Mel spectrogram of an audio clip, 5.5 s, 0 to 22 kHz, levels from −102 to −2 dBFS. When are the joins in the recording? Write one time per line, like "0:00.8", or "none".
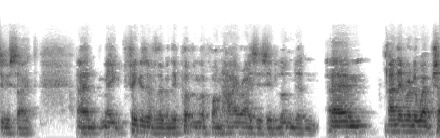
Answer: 0:04.0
